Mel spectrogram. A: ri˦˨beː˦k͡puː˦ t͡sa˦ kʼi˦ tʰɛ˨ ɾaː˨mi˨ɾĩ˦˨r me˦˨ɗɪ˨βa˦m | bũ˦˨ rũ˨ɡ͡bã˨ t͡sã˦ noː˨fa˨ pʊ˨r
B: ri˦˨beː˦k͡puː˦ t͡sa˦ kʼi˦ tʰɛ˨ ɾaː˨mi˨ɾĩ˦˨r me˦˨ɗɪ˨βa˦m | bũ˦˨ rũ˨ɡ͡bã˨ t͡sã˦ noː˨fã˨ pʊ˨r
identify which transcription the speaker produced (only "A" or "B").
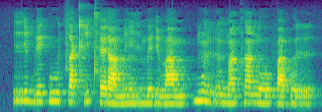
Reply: A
